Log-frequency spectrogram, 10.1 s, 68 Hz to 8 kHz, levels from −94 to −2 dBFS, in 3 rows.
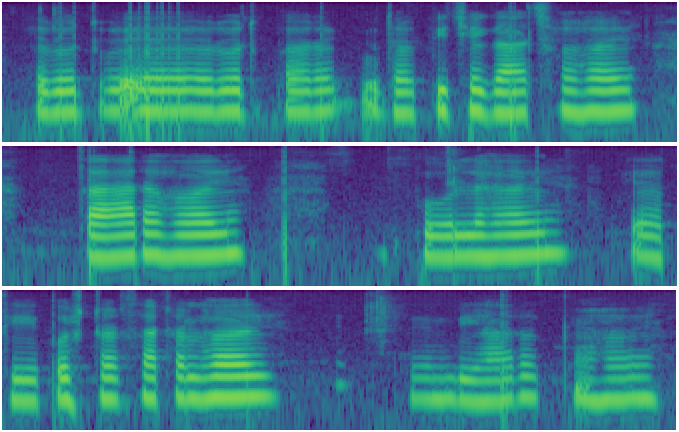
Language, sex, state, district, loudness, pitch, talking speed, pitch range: Magahi, female, Bihar, Samastipur, -27 LUFS, 195 Hz, 125 wpm, 190-205 Hz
